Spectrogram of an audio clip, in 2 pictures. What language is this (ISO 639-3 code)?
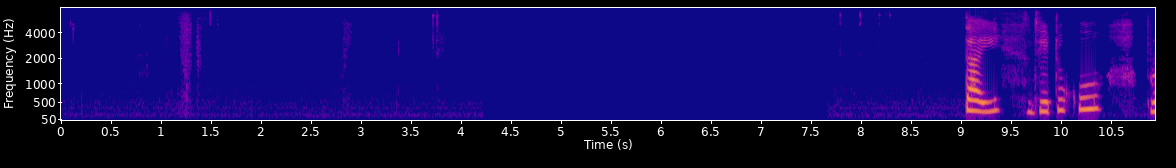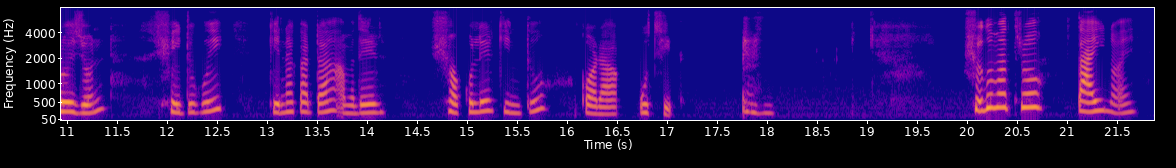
ben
